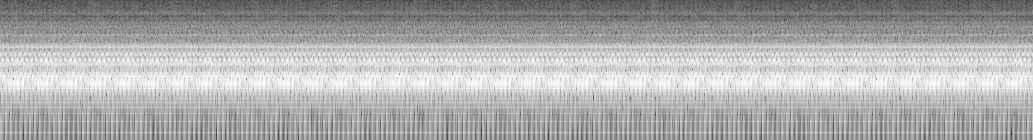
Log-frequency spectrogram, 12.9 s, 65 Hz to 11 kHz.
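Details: Scanner noise from a GE 3T MRI of the petrous bone (Felsenbein): a loud, steady, rapid buzzing tone during a T1 fast spin echo sequence; normal scanner operation.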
